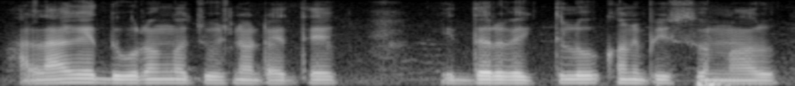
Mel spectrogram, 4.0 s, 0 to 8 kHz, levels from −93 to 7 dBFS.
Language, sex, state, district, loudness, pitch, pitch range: Telugu, male, Telangana, Mahabubabad, -18 LUFS, 120 Hz, 115-125 Hz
